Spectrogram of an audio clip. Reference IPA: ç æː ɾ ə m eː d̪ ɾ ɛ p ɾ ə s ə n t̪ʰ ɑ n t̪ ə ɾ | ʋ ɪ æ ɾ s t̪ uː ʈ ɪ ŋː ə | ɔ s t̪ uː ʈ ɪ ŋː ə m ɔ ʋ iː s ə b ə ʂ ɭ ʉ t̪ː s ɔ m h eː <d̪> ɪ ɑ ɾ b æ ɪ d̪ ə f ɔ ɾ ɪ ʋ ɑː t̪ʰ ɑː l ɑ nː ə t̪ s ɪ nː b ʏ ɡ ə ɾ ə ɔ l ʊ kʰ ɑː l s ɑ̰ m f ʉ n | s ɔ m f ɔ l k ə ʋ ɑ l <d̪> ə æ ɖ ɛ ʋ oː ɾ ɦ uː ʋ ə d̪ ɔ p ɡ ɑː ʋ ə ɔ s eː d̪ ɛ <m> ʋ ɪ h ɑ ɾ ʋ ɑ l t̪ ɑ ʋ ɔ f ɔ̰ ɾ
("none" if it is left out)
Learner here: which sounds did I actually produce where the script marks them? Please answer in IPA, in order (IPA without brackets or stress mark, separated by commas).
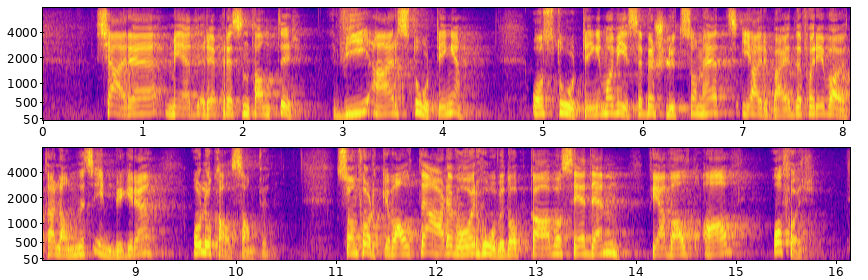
t̪, t̪, m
